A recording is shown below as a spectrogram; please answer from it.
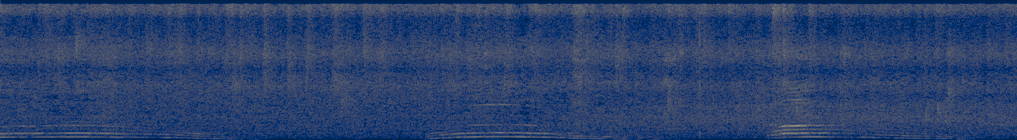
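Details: Angry female mother cat uttering three slow, moaning yowls, each swelling upward then falling away in a long downward slide, evenly spaced with quiet pauses between.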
